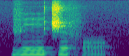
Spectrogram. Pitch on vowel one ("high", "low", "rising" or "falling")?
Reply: high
